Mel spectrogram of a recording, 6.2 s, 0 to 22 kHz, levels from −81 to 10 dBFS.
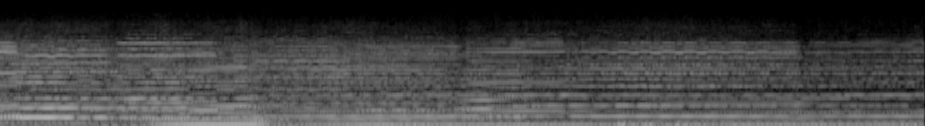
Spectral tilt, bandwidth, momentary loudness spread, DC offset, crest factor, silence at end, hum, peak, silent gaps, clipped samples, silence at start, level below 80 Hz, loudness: -5.5 dB/octave; 13.5 kHz; 10 LU; under 0.1%; 16 dB; 0 s; 50 Hz at -45 dBFS; -12 dBFS; none; under 0.1%; 0 s; -38 dBFS; -28 LUFS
